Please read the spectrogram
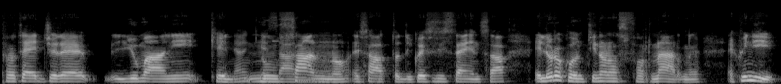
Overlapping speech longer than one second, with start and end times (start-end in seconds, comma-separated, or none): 2.1-3.9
